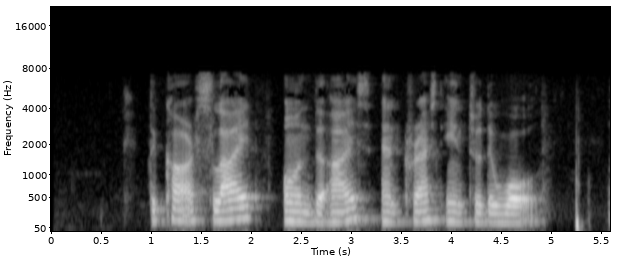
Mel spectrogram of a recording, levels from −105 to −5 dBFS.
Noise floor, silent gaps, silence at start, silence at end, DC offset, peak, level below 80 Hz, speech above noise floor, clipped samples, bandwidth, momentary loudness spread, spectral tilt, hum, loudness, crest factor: -81 dBFS; none; 1 s; 0.3 s; under 0.1%; -12 dBFS; -58 dBFS; 51 dB; under 0.1%; 7.4 kHz; 14 LU; -6 dB/octave; none; -31 LUFS; 18 dB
